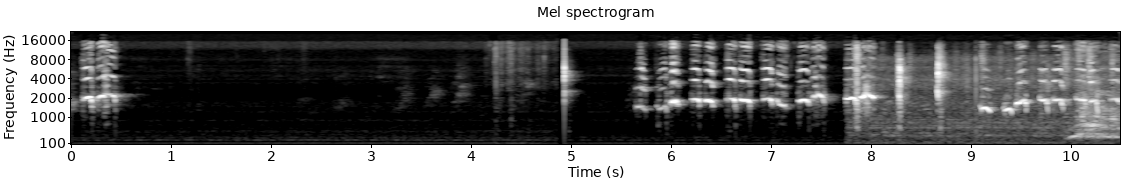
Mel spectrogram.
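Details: A pet cockatiel starts whistling after a long quiet stretch with a single click, producing a quick series of bright whistled notes that become partly masked by loud rustling and background noise toward the end.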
